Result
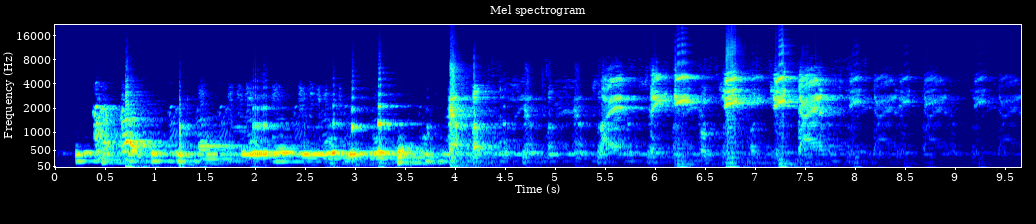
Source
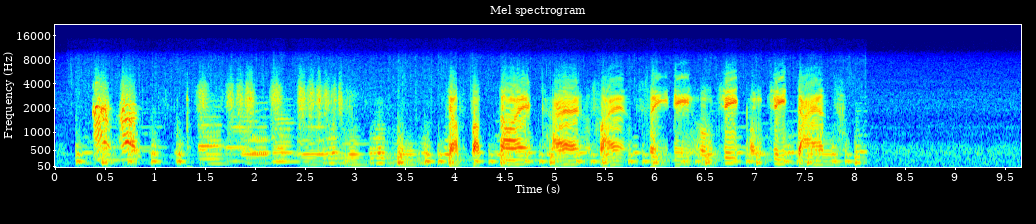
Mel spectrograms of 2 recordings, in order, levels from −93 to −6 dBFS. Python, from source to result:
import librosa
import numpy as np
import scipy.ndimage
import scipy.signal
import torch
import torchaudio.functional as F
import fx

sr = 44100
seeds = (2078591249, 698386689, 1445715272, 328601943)

p1 = fx.bin_expand(x, sr, power=2.0)
p2 = fx.level_steps(p1, sr, step_db=11)
p3 = p1 + (p2 * librosa.db_to_amplitude(1.5))
p4 = fx.gate_flip(p3, sr, shuts_db=-26.0, range_db=-26, at=(4.31, 5.36))
p5 = fx.filter_sweep_bandpass(p4, sr, from_hz=410.0, to_hz=4500.0, start_s=3.39, end_s=4.35, q=5.6)
p6 = 10.0 ** (-30.5 / 20.0) * (np.abs((p5 / 10.0 ** (-30.5 / 20.0) + 3.0) % 4.0 - 2.0) - 1.0)
p7 = p6 + fx.echo_swing(p6, sr, ms=1247, ratio=1.5, feedback_pct=48, wet_db=-20.5, dry=0)
p8 = fx.room_shoebox(p7, sr, seeds[0], volume_m3=290.0, walls='mixed', distance_m=0.59)
y = p8 * librosa.db_to_amplitude(2.5)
